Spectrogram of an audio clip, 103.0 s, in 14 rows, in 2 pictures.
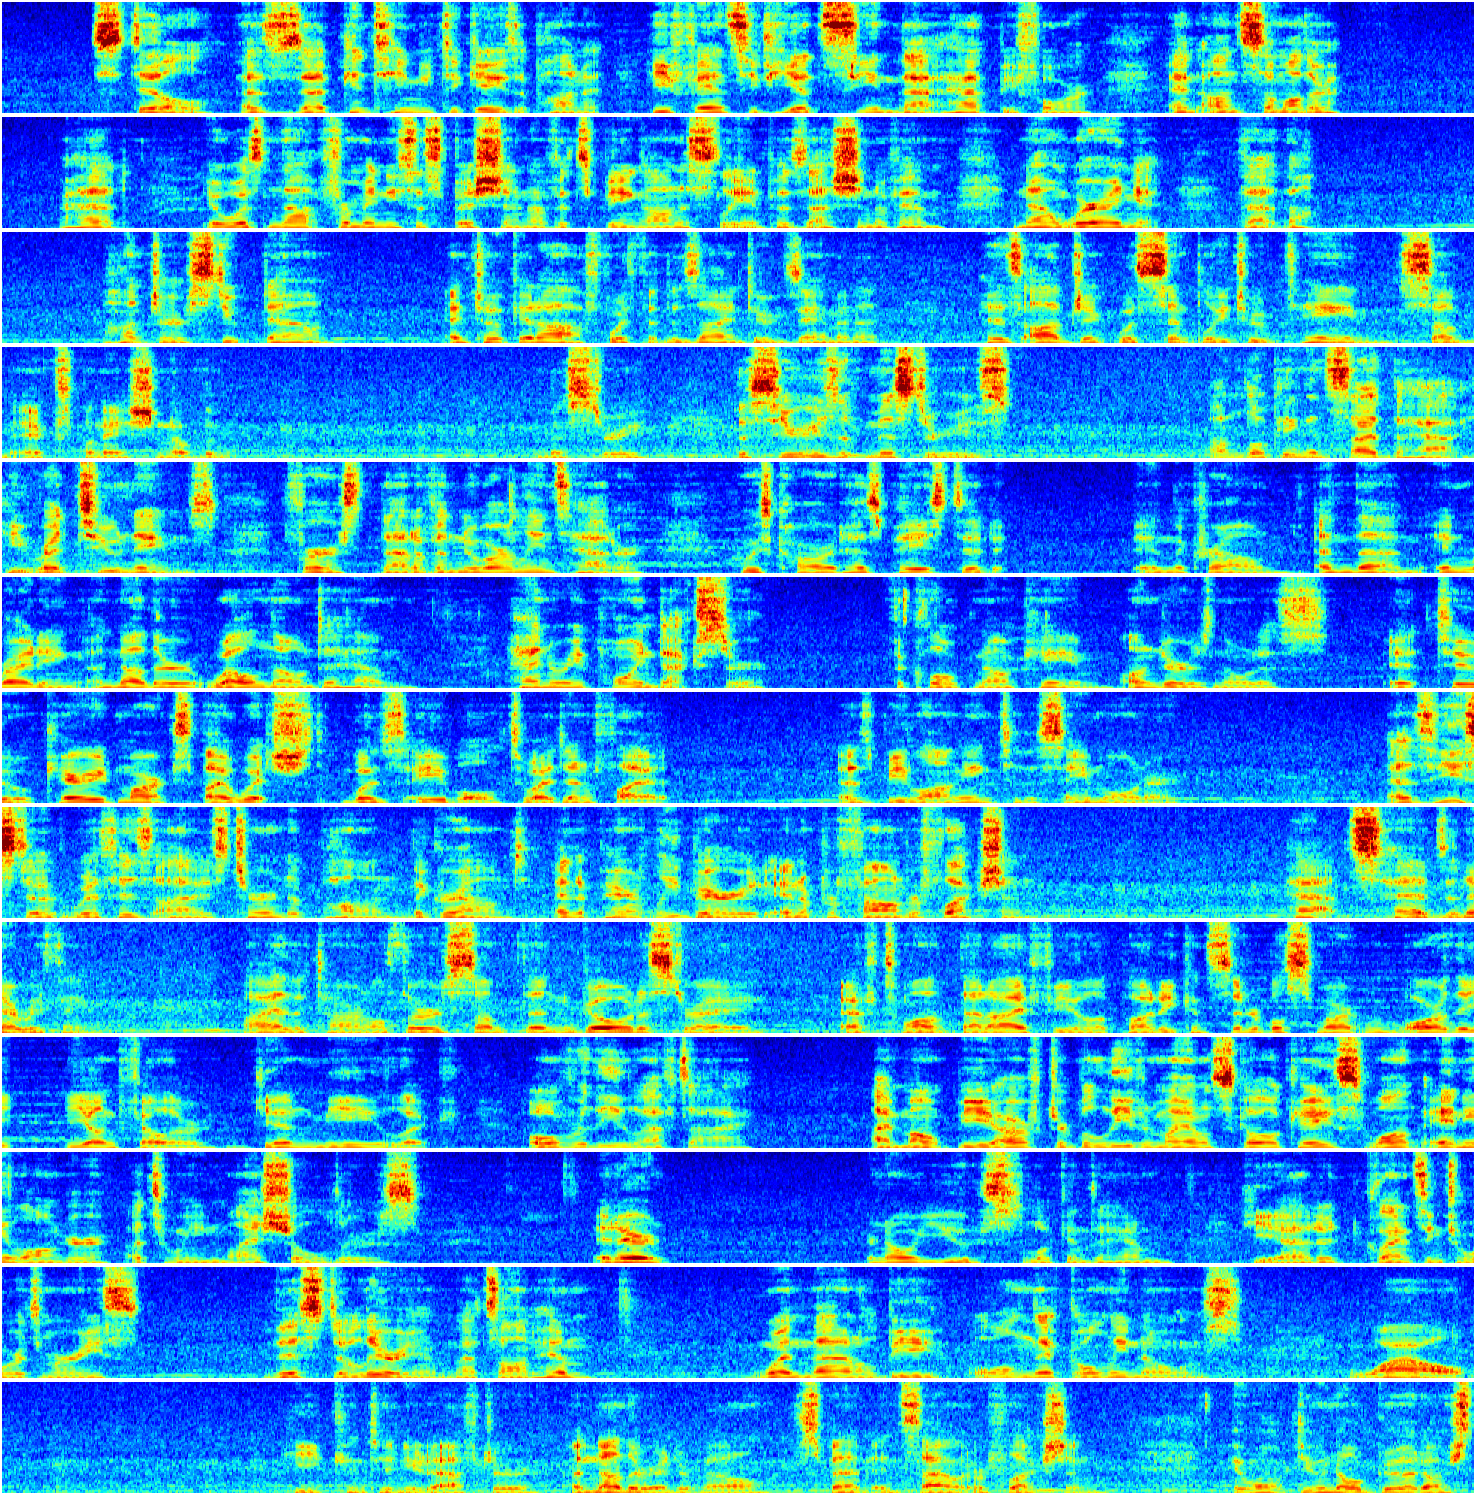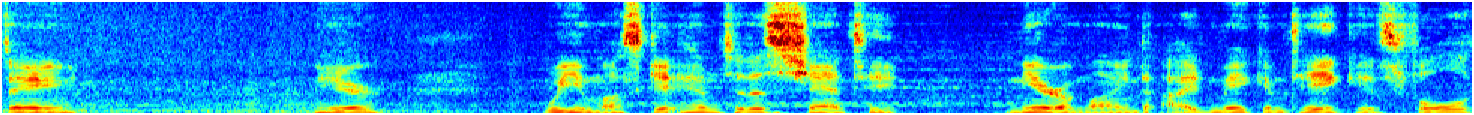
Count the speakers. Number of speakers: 1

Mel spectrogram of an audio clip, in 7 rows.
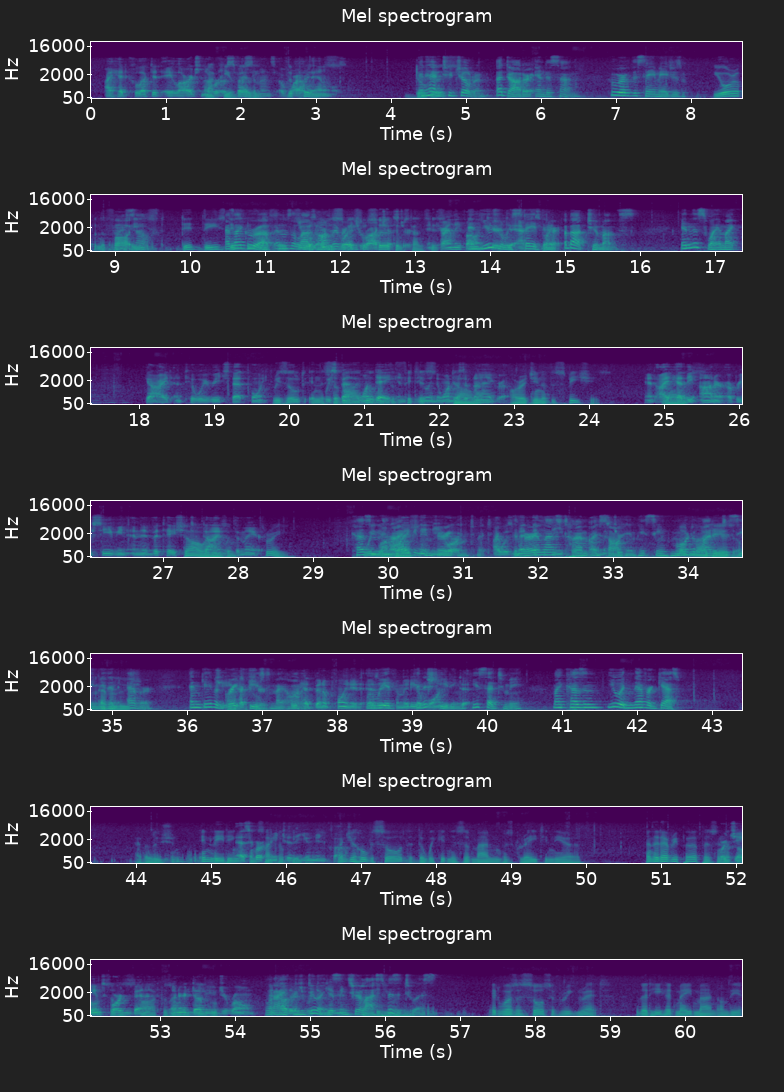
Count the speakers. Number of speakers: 3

